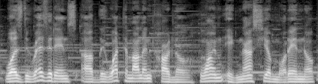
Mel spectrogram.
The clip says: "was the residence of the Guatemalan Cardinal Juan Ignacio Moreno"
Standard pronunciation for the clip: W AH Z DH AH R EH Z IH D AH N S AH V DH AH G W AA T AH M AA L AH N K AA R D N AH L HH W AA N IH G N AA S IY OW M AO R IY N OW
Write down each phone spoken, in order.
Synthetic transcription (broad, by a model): W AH Z DH AH R EH Z IH D AH N S AH V DH AH W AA T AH M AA L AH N K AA R D N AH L HH W AA N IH G N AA S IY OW M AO R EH N OW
